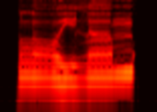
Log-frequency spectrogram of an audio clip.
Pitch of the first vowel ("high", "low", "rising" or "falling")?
low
